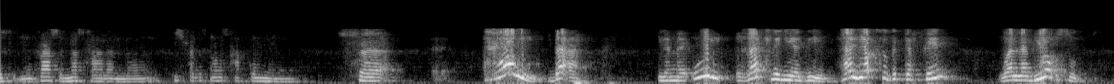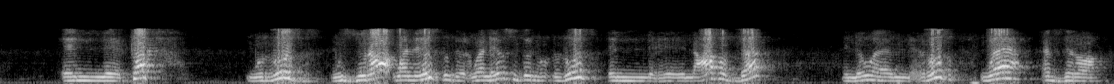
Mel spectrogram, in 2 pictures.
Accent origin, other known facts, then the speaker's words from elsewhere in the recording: Egypt; الكوع احنا عندنا في مصر اسمه كوع.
